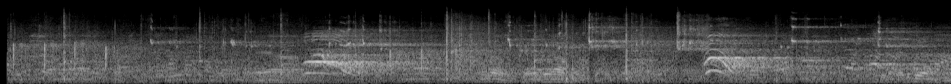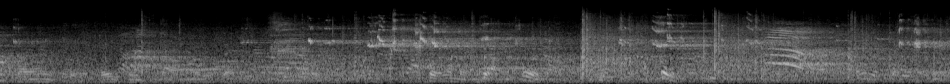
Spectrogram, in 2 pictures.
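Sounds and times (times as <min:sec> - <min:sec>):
shoes squeaking on court: 0:01.4 - 0:07.1, 0:07.8 - 0:10.0, 0:11.8 - 0:19.0
rackets striking shuttlecock: 0:04.4 - 0:06.6.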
